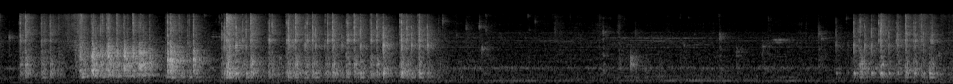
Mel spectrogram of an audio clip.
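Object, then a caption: Plastic facial steamer housing. Fingertips and nails tap quickly on the hollow housing and arms of a white plastic salon facial steamer on a stand, making dense bursts of bright, dry clicks with almost no low end. The rapid tapping runs for about four seconds, drops to a near-quiet stretch with only faint scattered taps, then resumes briskly for the last second.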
